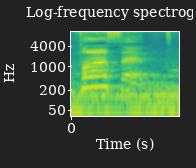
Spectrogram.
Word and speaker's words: faucet: الأيو مع بعض بتتنطق فأقول Faucet.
